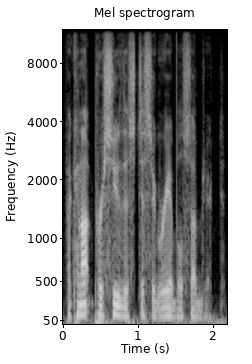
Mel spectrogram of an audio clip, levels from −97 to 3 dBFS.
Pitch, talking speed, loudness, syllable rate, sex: 95 Hz, 165 wpm, -20 LUFS, 5.9 syllables/s, male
